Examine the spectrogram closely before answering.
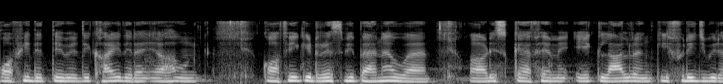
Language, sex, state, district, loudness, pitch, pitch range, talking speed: Hindi, male, Uttar Pradesh, Jyotiba Phule Nagar, -16 LUFS, 155 Hz, 145-160 Hz, 225 wpm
